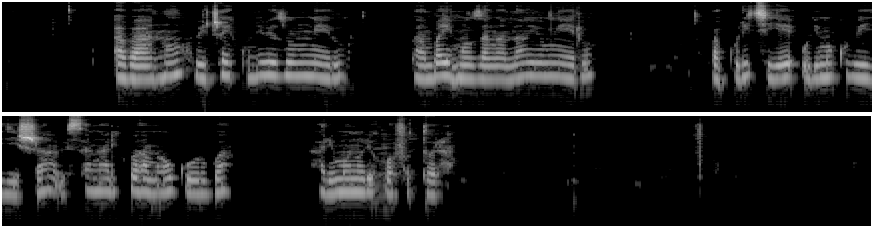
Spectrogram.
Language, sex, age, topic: Kinyarwanda, female, 25-35, health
